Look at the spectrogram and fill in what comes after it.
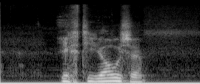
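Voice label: "ichthyose", Dutch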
